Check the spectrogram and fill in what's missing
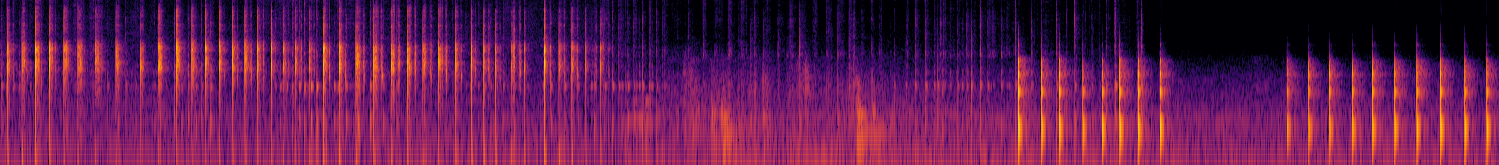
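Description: Fingertips and nails tap and knock along a long, hollow, empty red cardboard poster tube with gold trim and a cap at one end, held in the hands. Rapid, dry, clicky taps with a bright edge fill the first six seconds, followed by a few seconds of quiet handling. Two even runs of hollow, low-mid knocks with a short resonant tone finish the clip.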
